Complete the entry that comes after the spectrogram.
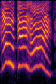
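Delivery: very high-pitched, squealed reply; exaggerated high-voiced hello; squeaky flustered greeting. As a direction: imitate yourself greeting someone in a squeak. Her startled reply to greeting, retold.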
